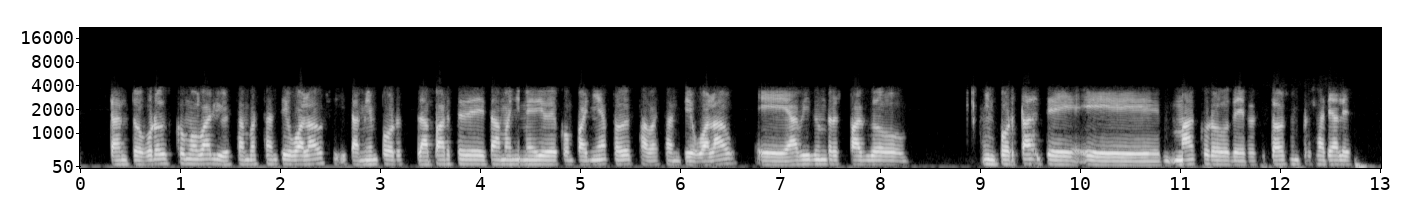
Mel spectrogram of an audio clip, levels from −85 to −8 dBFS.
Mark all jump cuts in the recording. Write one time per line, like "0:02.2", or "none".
0:03.3
0:04.4
0:05.3
0:06.7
